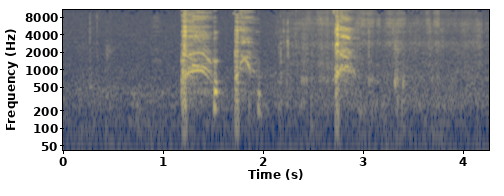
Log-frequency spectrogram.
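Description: A person coughing three times in quick succession, starting about a second in.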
